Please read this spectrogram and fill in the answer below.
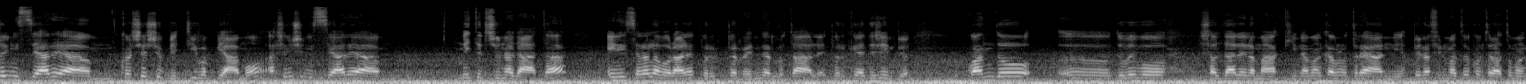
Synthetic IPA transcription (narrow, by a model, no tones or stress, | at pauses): sɔinit̪sːjaːɾea | kansɛsiobjet̪ːiːvoabːjaːmoʔa̰sɛnsoinit̪sːjaːɾea | mːet̪ːert͡ʃiunad̪aːt̪a | einit̪sːjaːɾealːavoɾaːɾeperperːɛnd̪erlot̪aːleperkead̪ezɛmpjokwand̪o | d̪oveːvo | sald̪aːɾelamak̟ːinamaŋkaːvanot̪ɾeanːiapːeːnafirmaːt̪oilkont̪ɾat̪ːomaŋ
